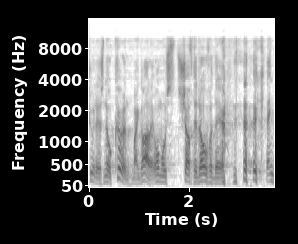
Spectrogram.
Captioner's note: chuckles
